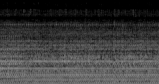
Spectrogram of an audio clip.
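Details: Home espresso machine pulling a shot after seven-second pre-infusion, targeting 28 g in about 30 seconds: even buzzing pump hum with steady stacked tones and no surging; normal pump operation.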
